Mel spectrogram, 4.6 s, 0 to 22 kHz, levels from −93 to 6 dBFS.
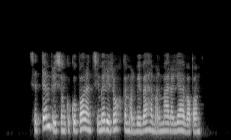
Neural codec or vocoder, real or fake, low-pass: codec, 16 kHz in and 24 kHz out, 1 kbps, XY-Tokenizer; fake; 5.4 kHz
